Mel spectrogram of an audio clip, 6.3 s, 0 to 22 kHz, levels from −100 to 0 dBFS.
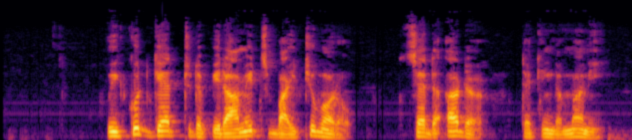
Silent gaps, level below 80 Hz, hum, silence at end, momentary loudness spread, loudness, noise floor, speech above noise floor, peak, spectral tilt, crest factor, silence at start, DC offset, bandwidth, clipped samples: none; -48 dBFS; none; 0.3 s; 14 LU; -15 LUFS; -64 dBFS; 50 dB; 0 dBFS; -7 dB/octave; 16 dB; 1.05 s; under 0.1%; 11 kHz; under 0.1%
